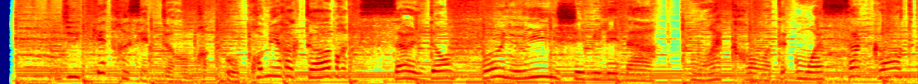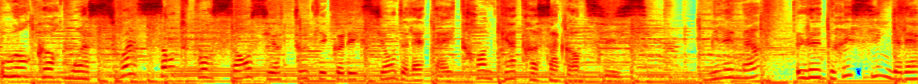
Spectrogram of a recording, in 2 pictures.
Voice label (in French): Promo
